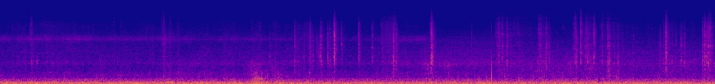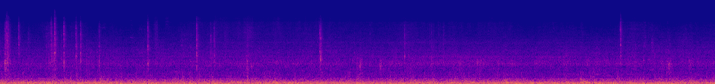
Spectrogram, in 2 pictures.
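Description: Steady low rumble of a passenger train running on the rails. A run of sharp clicks and ticks comes through for several seconds in the middle.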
